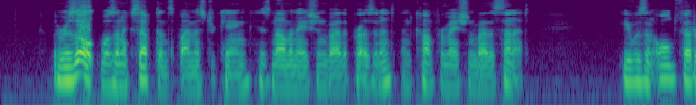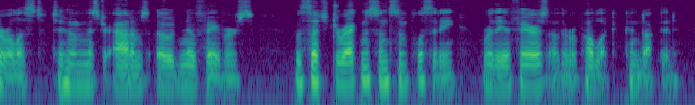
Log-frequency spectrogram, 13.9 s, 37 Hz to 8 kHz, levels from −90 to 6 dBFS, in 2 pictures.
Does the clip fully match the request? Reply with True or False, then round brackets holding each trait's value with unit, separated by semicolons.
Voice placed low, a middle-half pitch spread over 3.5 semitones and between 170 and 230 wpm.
True (100 Hz; 4.7 semitones; 180 wpm)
